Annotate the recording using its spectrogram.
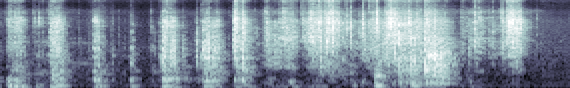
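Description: Kitchen knife cutting the skin off a pineapple: a run of short cutting strokes through the rind, coming closer together and louder in the second half, then stopping just before the end.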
